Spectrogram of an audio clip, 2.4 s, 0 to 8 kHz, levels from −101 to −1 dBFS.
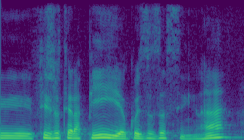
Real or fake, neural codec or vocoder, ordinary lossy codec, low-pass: fake; codec, 16 kHz, 8 kbps, FunCodec, trained on Chinese and English, 25 frames a second; none; none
